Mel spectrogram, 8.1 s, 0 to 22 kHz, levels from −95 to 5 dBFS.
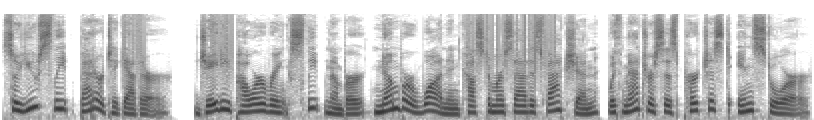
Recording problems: crackling; noticeable; at 1 s, at 2 s and at 4.5 s; 15 dB below the speech

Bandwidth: 14.5 kHz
